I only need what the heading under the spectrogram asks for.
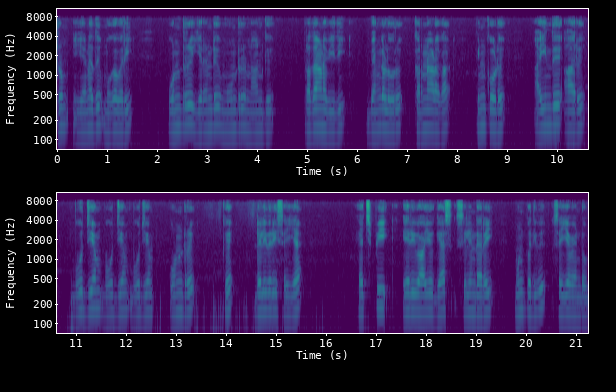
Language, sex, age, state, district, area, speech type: Tamil, male, 18-30, Tamil Nadu, Madurai, rural, read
